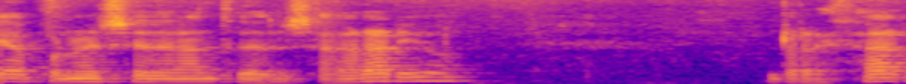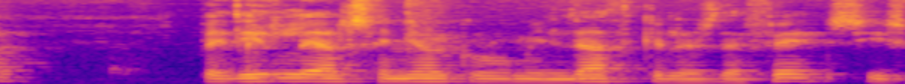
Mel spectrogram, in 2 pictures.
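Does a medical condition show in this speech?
No.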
